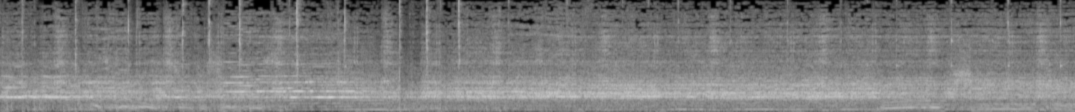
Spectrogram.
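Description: Dense, distorted passage of an experimental psych rock song: long held tones over a busy, noisy bed with light ticking high up. About nine seconds in, a sliding guitar line and a lower held note come in.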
